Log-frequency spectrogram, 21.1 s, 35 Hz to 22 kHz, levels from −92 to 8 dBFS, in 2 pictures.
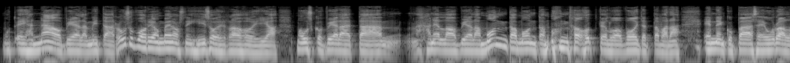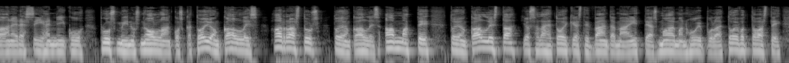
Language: Finnish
